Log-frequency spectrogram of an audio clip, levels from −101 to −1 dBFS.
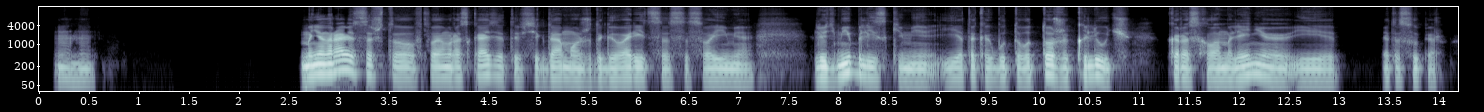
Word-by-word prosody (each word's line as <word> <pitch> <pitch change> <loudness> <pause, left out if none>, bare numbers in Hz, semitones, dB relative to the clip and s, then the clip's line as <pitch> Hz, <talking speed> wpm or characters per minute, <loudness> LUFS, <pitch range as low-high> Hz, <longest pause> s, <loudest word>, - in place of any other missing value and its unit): Мгм. 85 -3 -8 2.1
Мне 115 +3 +7
нравится, 140 -2 +6
что 95 -4 -2
в - - -14
твоем 95 0 +1
рассказе 105 +3 0
ты 90 -3 -8
всегда 95 +2 -2
можешь 85 -3 -2
договориться 90 0 -1
со 85 - -10
своими 85 -2 -3 0.6
людьми 95 +7 +4
близкими, 90 -7 -2
и 85 - -7
это, 90 -1 -2
как 90 -1 -5
будто, 95 -1 -4
вот 90 +1 -3
тоже 90 -6 +4
ключ 100 0 +1 0.3
к - - -4
расхламлению. 90 +1 0
И 80 0 -3 0.4
это - - -7
супер. - - -8
90 Hz, 115 wpm, -25 LUFS, 85-100 Hz, 2.1 s, Мне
